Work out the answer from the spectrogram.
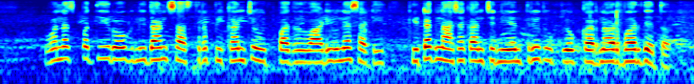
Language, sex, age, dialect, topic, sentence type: Marathi, male, 18-24, Standard Marathi, agriculture, statement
